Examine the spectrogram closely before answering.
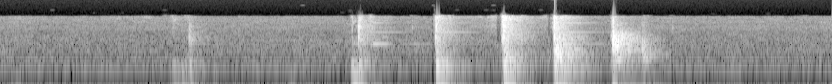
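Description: Chopsticks clack against a ceramic bowl.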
